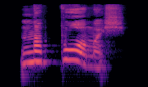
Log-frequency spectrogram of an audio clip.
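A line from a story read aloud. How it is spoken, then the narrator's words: Hoarse croak. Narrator (Russian): прохрипела я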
